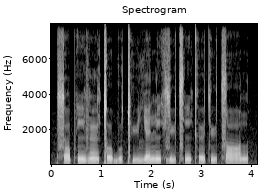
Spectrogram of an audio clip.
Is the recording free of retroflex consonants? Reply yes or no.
yes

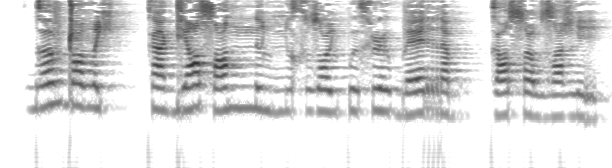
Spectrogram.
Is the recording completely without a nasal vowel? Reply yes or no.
yes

